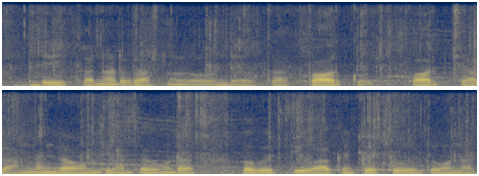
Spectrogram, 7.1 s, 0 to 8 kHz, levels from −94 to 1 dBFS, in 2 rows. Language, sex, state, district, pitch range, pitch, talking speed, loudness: Telugu, male, Karnataka, Dharwad, 110-120 Hz, 115 Hz, 150 wpm, -24 LUFS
